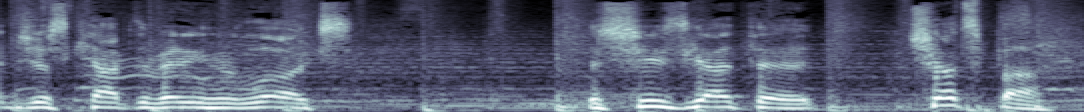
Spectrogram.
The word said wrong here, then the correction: chutzpah: Oh. Chutzpah. – Sorry, back it up. I apologize for my butchering there of the Hebrew.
